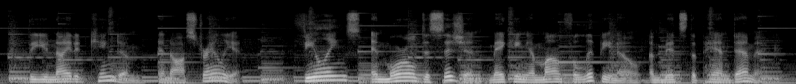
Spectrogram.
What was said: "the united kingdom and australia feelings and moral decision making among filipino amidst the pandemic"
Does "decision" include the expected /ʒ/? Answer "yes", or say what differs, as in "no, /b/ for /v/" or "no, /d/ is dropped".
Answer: yes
